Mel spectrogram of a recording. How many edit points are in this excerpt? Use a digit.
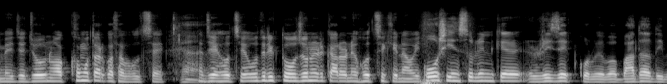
1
